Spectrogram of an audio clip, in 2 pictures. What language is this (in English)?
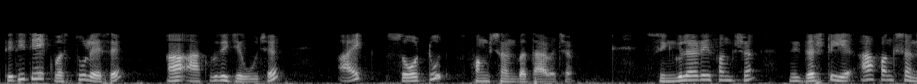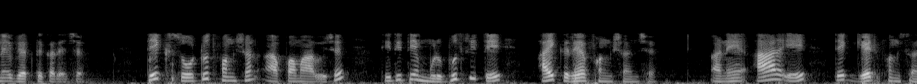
Gujarati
